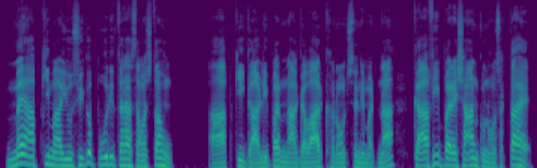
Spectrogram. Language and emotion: Urdu, disgusted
